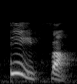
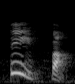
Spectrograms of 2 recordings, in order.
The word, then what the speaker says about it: 地方: 地方 네, 여기서 보시면 네, 띠 사성이고요. 빵이 지금 일성으로 되어 있어요. 중앙에 대하여 지방인 곳, 지방이라는 단어는 地方이라고 읽어줍니다. 그런데 여기서처럼 地方 네, 빵이 경성으로 지금 읽히고 있어요.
